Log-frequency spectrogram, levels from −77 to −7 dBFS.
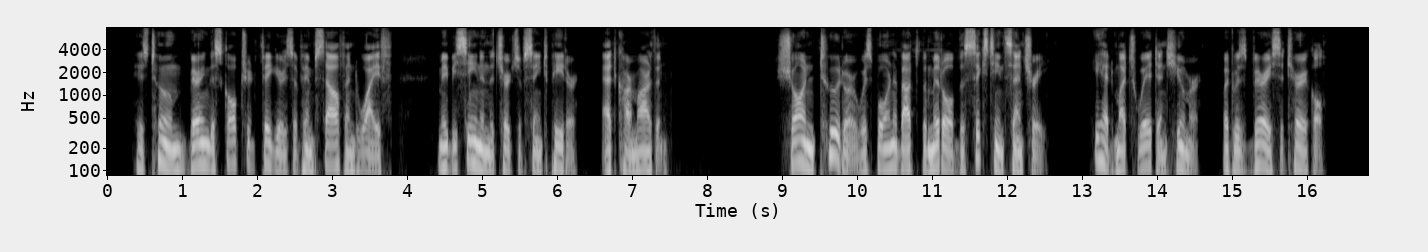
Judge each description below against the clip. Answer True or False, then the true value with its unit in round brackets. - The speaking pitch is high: False (95 Hz)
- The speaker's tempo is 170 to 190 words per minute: False (150 wpm)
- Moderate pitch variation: True (4.2 semitones)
